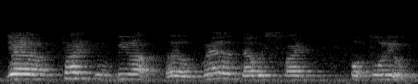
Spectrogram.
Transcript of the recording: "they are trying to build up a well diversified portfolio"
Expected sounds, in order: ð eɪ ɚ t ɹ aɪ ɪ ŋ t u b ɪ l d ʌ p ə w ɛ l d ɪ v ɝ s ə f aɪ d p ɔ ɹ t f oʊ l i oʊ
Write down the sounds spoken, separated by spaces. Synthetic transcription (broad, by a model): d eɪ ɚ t ɹ aɪ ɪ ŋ t u b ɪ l ɑ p ə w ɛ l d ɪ w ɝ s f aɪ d p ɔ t f oʊ l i oʊ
